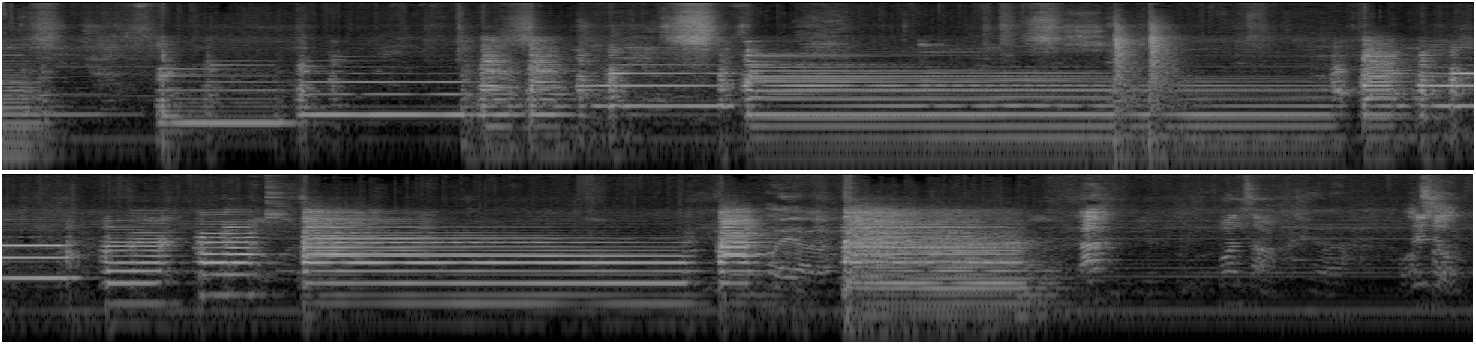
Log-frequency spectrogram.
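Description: Electric guitar through an amplifier, playing between songs: a run of held chords and single notes that ring out and change every second or so, with a few short muted stops between them.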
